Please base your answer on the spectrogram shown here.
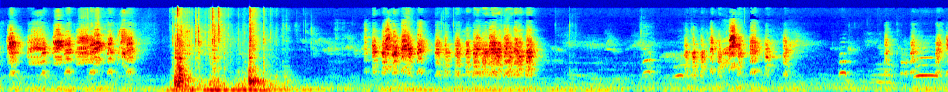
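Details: Several chestnut-tailed starlings interacting in the early morning, giving bursts of harsh, high chattering and squeaky notes in repeated spells, with one loud, low rustling thump near the start.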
